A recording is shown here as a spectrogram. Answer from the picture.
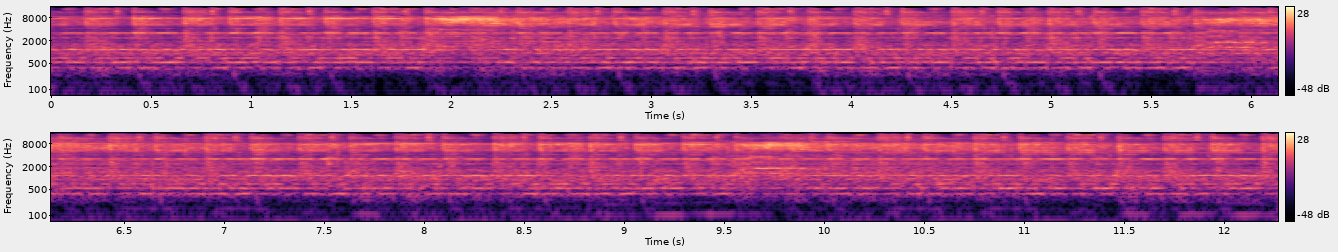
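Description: Recorded yosakoi-style dance music played loudly over a stage sound system, with sustained held notes and a low bass part that comes in about halfway through.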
